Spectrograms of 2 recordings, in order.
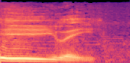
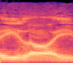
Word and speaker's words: Eli: Regarding my brother, the twat, his name is pronounced Ely. It's short for Elijah. – Ely. – Oh, Eli, he means.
